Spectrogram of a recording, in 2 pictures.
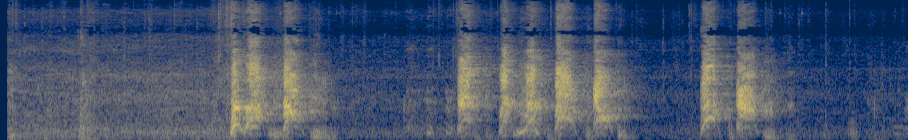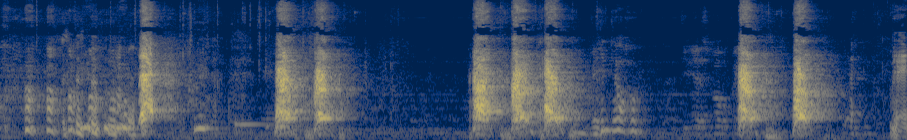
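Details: Scottish Terrier barking at a EUFY robot vacuum indoors: sharp, loud barks in quick clusters of three to five, each burst broken by short pauses, with a faint voice in the background.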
